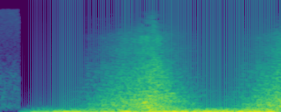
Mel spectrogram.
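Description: Cinematic logo-sting sound effects: a deep low rumble swells in with a whoosh that rises and falls about a second in, and another whoosh builds near the end.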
